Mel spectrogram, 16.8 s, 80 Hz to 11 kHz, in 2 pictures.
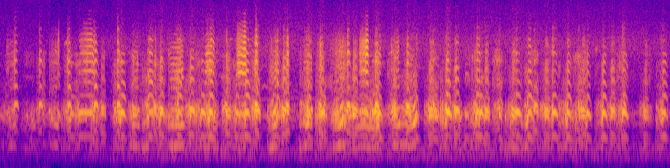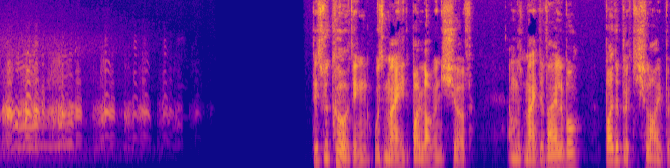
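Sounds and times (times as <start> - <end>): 
flock of Canada geese honking: 0.0 - 10.7
speech: 12.3 - 16.7.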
